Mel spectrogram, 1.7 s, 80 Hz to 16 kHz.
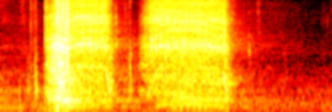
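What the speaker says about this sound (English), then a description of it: "Go ahead and remove that nut." Two short bursts of whirring, close and fairly loud, as a 13mm nut is spun off with a ratchet on a 2003-2011 Mercury Grand Marquis engine during knock sensor replacement, then quiet.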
